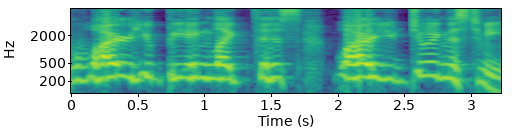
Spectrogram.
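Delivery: put-on weepy, self-pitying voice. Describing a mother playing the victim, imitating mom's fake crying. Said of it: "she's got these fake tears".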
